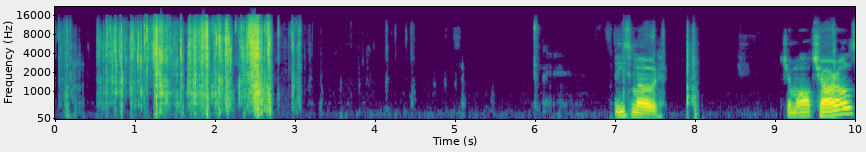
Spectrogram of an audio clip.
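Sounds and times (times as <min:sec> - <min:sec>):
wrapper crinkling and tearing: 0:00.0 - 0:03.2.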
